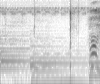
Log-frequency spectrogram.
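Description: Background music with held notes that change in steps, a few sharp ticks and a steady high-pitched tone above, with a short voiced "ha" near the end.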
